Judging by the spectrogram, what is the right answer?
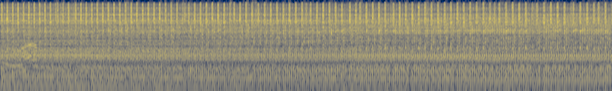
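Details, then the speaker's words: Two-stroke engine after turning the idle screw down: buzzy idle slows to a lazy, uneven putter near stalling; idle speed set too low, needs turning back up slightly. "And you can hear it starting to run a lot slower. Now, yeah, you don't want to run it too slow because otherwise it will stall out."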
